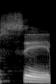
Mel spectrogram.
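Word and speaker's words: ثے: It is called say like the English word say as in to say something.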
